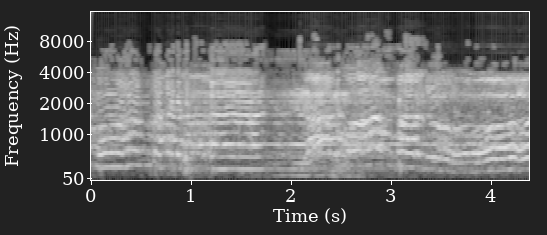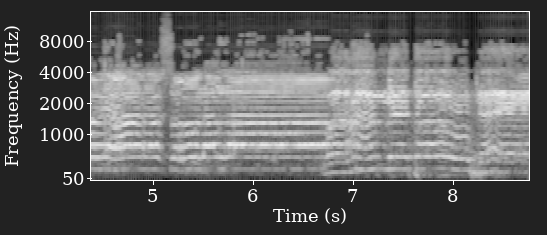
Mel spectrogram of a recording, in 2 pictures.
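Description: A male voice chanting a devotional Islamic praise song over a loudspeaker system, holding long notes with wavering ornaments that glide up and down.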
